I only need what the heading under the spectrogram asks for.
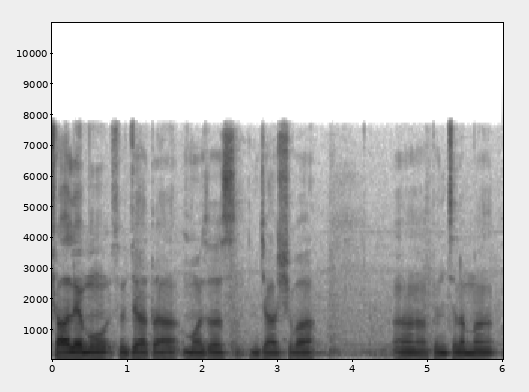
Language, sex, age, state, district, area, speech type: Telugu, male, 45-60, Andhra Pradesh, Nellore, rural, spontaneous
